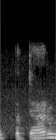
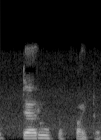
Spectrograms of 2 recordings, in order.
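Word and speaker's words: Pterophyta: यहाँ पर जो टेरोफाइटा है जो लिखा हुआ है, इसमें ये चीज़ ध्यान रखें कि टी साइलेंट होता है, ओके, इसलिए टेरो, इसको पटैरो नहीं बोलेंगे, इसको टेरोफाइटा बोलेंगे, ओके।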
